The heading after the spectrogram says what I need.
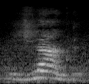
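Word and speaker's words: jaune: Yellow we pronounce Jan. J-A-U-N-E. Jan. And over here also J-A-U-N-E, because there is already one E over here, so we do not add E over here, okay? So there is already an E, so Jan. Both the words are Jan, pronounced Jan. The next one is green.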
